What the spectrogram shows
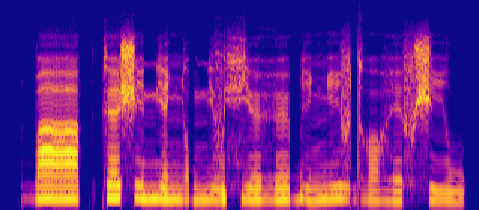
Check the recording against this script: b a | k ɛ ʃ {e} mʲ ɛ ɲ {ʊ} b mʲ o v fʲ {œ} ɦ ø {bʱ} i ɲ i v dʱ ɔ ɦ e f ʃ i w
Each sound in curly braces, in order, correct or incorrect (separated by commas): incorrect, incorrect, incorrect, incorrect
